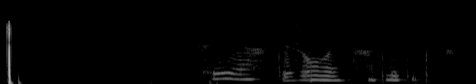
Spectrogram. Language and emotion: Russian, sad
